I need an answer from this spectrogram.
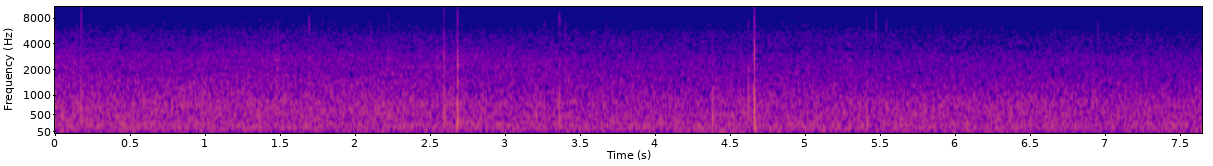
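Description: Steady hiss of rain in a city street, with two sharp ticks, one about three seconds in and a louder one near five seconds.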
